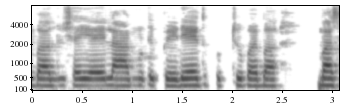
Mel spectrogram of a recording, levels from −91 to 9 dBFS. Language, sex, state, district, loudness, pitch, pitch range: Marathi, female, Maharashtra, Chandrapur, -27 LUFS, 230 Hz, 225-235 Hz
